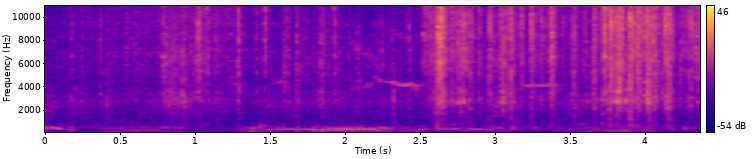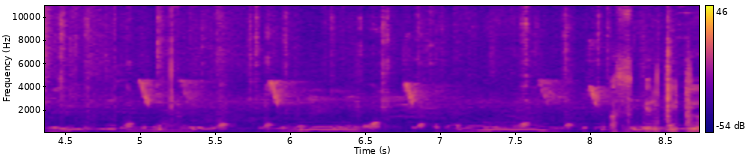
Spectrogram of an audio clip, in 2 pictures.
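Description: Pigeons cooing in low, soft, rolling phrases, repeated over and over.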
